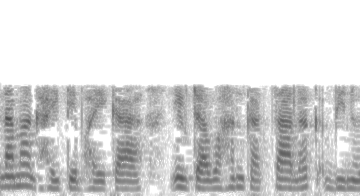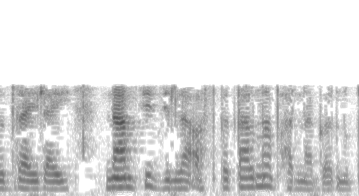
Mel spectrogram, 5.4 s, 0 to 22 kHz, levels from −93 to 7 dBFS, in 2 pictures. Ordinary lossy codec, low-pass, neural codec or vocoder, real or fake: none; 3.6 kHz; none; real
